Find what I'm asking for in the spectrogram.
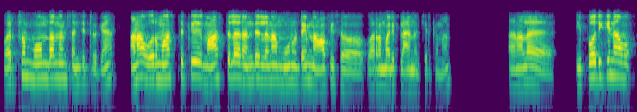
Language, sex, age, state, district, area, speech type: Tamil, male, 18-30, Tamil Nadu, Dharmapuri, rural, conversation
